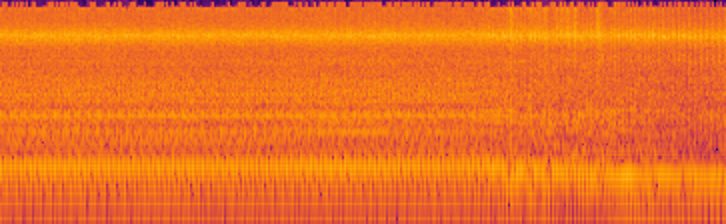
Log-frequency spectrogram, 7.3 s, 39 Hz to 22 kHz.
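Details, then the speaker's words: Cub Cadet lawn tractor with a Kohler Command horizontal single, about 55°F: steady drone that wavers and sags as if fuel-starved; mechanical fuel pump with a worn actuator barely pulsing, runs only on 3/4 choke, carburetor also suspect. "so I think it's a combination of a fuel pump not working and also carburetor may still be kind of funky you know I'm saying but because it runs well when it's on 3/4 choke so once you put it to run it wants to stall"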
